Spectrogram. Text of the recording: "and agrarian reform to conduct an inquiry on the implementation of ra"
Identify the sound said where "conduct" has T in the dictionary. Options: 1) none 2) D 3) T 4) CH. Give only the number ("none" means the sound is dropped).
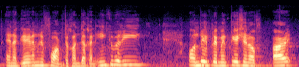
1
